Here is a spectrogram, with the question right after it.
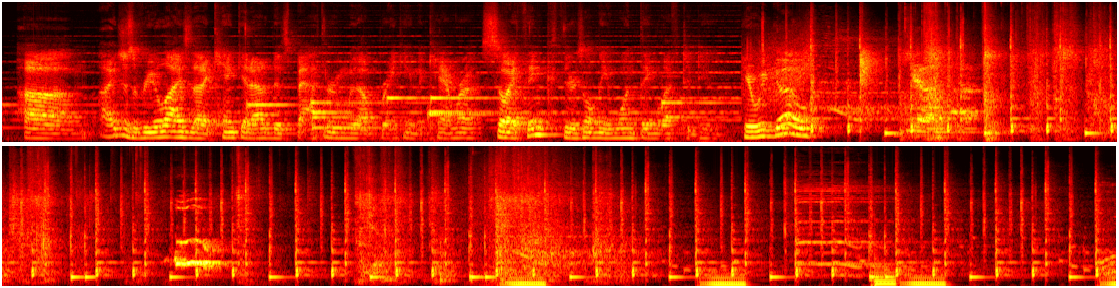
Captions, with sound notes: I just realized that I can't get out of this bathroom without breaking my camera so I think there's only one thing left to do. Here we go. (upbeat music) (gasping)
